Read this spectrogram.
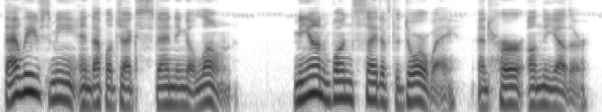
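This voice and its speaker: A man's voice: mid-range voice, sing-song, normal speed, no room sound. A man narrating a dramatic first-person story from a script. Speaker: fan fiction narrator.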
